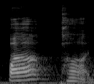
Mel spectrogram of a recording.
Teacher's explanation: तो हमने जो KTM DO ट्रिक जो याद करी थी दोस्तों, उसके अनुसार प फ जब अपन उच्चारण करते हैं तो हमारे दोनों होठ आपस में मिलते हैं है ना, एक दूसरे को टच करते हैं, तो ये ओष्ठ कहलाते हैं।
